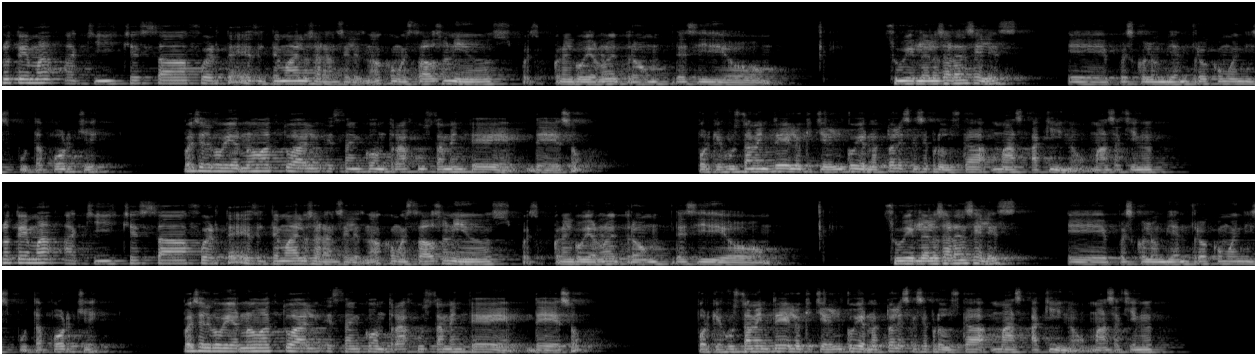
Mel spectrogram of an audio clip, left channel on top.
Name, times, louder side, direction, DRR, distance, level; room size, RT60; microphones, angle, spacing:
voice 1, 0.0-7.7 8.8-10.1 10.7-13.5 14.3-18.4 19.5-24.0, equal, 80° right, 5 dB, 2.7 m, -29 dB
22.0 x 20.5 x 8.2 m, 0.75 s
head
